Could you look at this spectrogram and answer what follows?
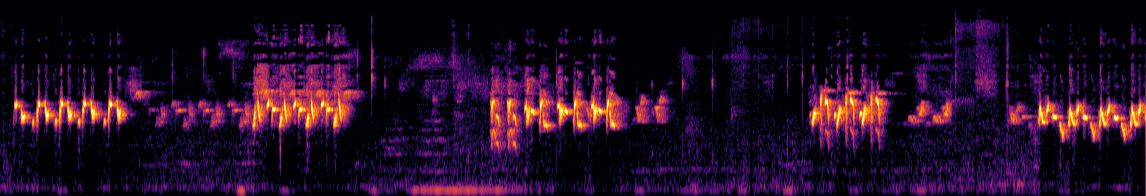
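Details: Yellow-vented bulbul (trucukan) in a tutor recording of its long 'ropel panjang' song for training other birds. Loud, bubbly, rapidly repeated warbled notes come in bursts of one to two seconds with short pauses between them.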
